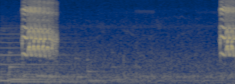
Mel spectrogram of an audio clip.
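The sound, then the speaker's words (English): A red-bellied woodpecker calling: two loud, harsh, rolling churr notes about two seconds apart, the second cut short at the end, with quiet background between them. “And red-bellied woodpeckers are unabashedly vocal.”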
